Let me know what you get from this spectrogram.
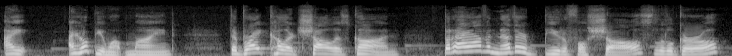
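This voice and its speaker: A woman's voice: medium pitch, sing-song, measured pace, darkish tone, soft background music. A woman voicing a kindly, tender male trading-post keeper in a storybook read-aloud. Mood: apologetic.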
